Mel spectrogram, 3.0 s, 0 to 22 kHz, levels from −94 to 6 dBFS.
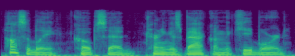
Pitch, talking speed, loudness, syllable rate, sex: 95 Hz, 180 wpm, -20 LUFS, 5.0 syllables/s, male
